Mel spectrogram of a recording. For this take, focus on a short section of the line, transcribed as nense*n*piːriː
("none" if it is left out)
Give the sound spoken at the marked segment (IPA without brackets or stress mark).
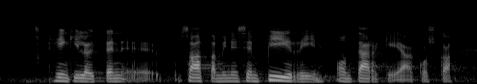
m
